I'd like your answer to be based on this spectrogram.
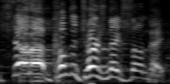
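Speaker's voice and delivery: loud, high shout; loud mock shout at a passerby; yelling back. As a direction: snap back at the heckler. Brother Pinnachetti yelling at passerby.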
